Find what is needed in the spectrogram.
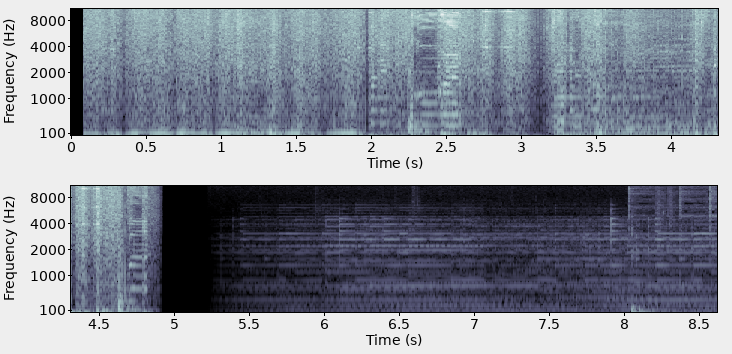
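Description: Loud rock music with a steady drum beat that cuts off suddenly about five seconds in. After a brief gap, faint steady held tones fade in.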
